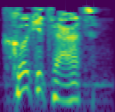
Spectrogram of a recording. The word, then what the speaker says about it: Klickitat: He is the sheriff of Klickitat County. I think I said that correctly. Sheriff, correct me if I messed that up. Did I say that right? – Yes, you did.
